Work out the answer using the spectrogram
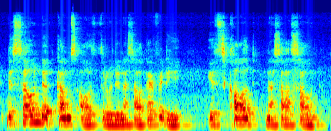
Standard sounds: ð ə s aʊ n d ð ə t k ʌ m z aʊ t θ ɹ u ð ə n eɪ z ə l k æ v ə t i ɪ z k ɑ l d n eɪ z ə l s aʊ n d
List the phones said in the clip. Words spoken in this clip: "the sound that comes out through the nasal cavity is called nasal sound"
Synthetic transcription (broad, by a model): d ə s aʊ n d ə t k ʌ m s aʊ t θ ɹ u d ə n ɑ s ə l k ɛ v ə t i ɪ s k ɑ l d n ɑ s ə l s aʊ n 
